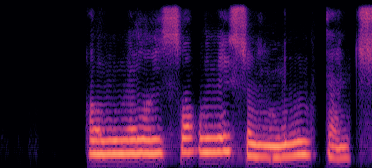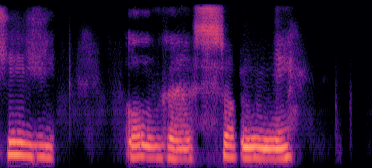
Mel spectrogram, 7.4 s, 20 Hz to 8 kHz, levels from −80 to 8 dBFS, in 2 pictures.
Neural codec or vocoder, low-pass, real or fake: codec, 16 kHz, 1 kbps, FreqCodec, smaller model; 7.2 kHz; fake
